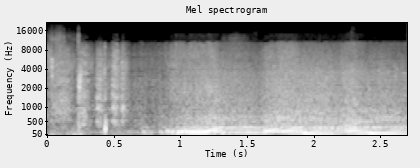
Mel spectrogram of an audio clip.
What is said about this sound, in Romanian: Bun, acum o să pornesc mașina, o să dau cartea start.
